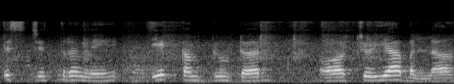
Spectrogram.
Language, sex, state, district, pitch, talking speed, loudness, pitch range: Hindi, male, Madhya Pradesh, Katni, 185 Hz, 105 wpm, -18 LUFS, 170-195 Hz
